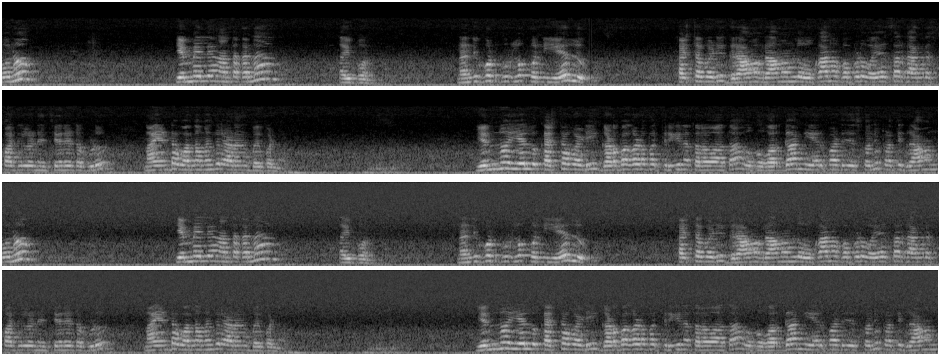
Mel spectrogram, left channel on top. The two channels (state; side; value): noise; right; hiss, 11 dB below the sound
